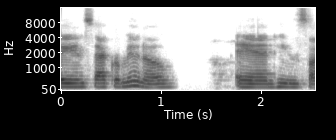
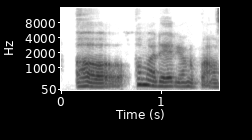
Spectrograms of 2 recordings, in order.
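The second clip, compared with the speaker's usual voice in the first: talking fast, rushed and raised; 3 semitones higher, 5 dB louder than usual. A mother retells her son's late-night call, imitating fast talking. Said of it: "talking kind of fast".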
